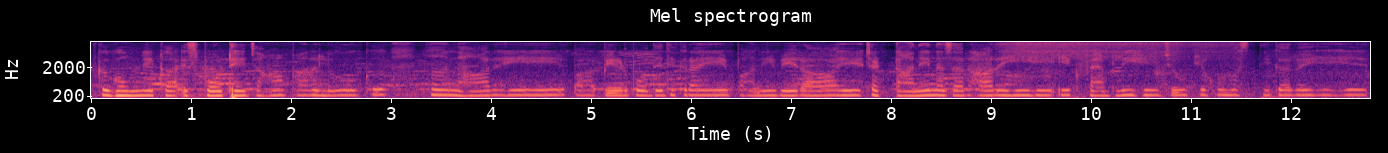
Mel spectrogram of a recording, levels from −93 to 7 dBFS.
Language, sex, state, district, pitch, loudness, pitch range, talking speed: Hindi, female, Bihar, Jahanabad, 250 Hz, -24 LUFS, 240-255 Hz, 150 wpm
